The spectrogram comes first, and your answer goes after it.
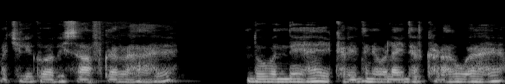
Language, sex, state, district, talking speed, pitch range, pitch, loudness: Hindi, male, Bihar, Jahanabad, 215 wpm, 120-140 Hz, 125 Hz, -26 LUFS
